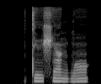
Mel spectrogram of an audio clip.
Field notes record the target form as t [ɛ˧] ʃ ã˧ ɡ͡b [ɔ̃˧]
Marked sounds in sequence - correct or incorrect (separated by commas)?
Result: incorrect, correct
